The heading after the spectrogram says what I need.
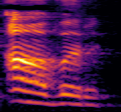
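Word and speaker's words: hour: Orange, an umbrella, an आवर। अब जो आवर है ये एच से स्टार्ट हो रहा है। वैसे तो एच कंसोनेंट है लेकिन आवर को बोलते हुए हम एच को साइलेंट रखते हैं। सो इसकी जो साउंड है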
